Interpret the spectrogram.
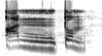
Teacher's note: نون ساکن ہے, نون ساکن کے بعد تار ہے حروف اخفا میں سے, یہاں پہ نون ساکن کا اخفا ہوگا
